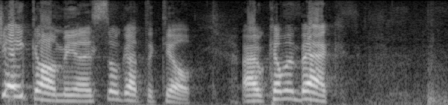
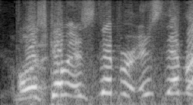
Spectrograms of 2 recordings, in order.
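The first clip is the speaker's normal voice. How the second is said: higher, urgent callout; excited alarm; 7 semitones higher, faster than usual. Real, not acted. Player spotting the sniper for a teammate, excited alarm. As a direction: warn your teammate urgently. Spots an enemy sniper mid-game.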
